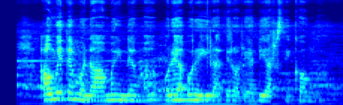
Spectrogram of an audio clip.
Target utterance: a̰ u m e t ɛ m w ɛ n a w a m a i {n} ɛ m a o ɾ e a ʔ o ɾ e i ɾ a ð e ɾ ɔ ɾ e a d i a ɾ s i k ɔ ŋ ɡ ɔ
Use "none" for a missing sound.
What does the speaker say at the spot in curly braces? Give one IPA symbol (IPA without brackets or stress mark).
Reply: n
